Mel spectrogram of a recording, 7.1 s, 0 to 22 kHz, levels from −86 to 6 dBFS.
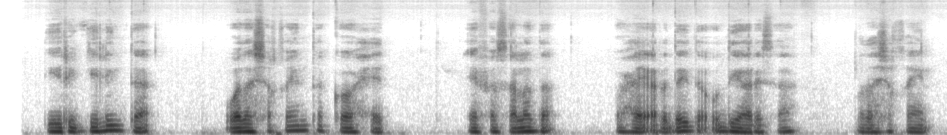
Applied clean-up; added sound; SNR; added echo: none; none; none; none.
